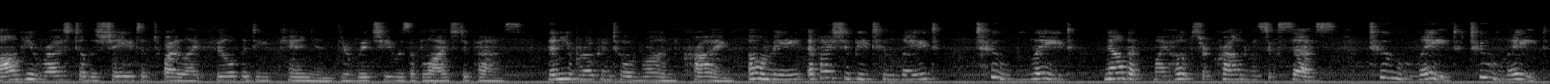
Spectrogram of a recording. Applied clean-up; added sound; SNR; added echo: none; Engine; 11 dB; reverberation time 0.2 s.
